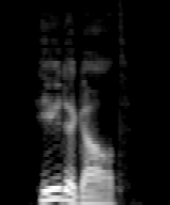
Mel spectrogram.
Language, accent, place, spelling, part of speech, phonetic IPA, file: German, Germany, Berlin, Hildegard, proper noun, [ˈhɪldəɡaʁt], De-Hildegard.ogg
- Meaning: a female given name from the West Germanic languages used since Middle Ages, best known for the 12th-century saint Hildegard of Bingen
